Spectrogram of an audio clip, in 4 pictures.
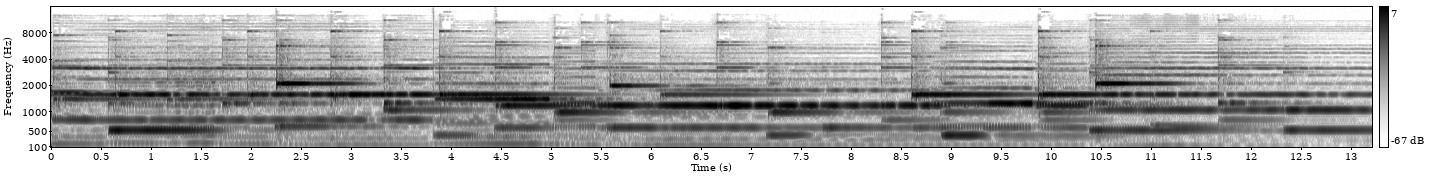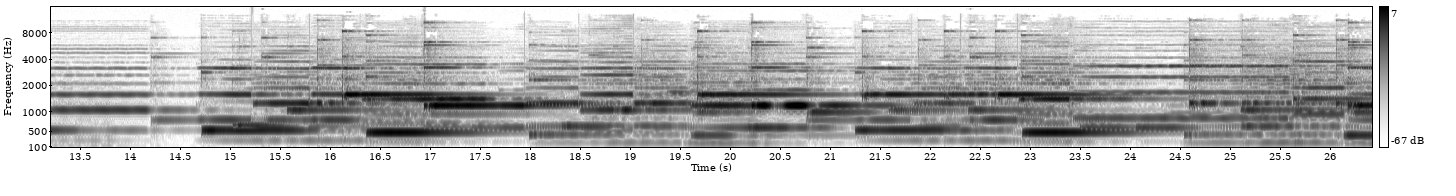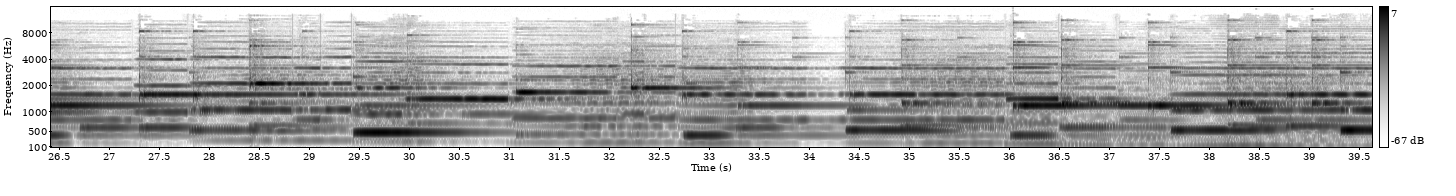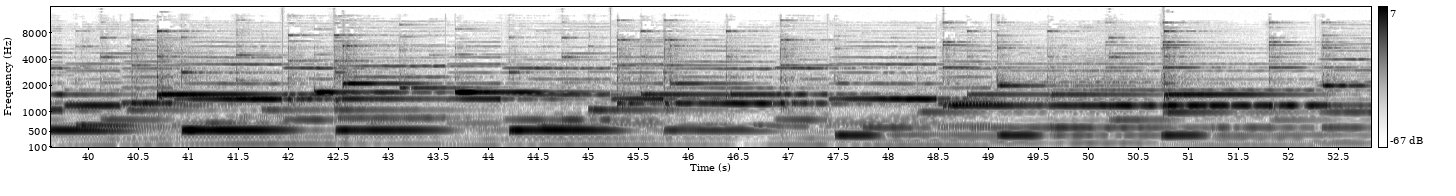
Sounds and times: Music: 0.0s - 52.8s.

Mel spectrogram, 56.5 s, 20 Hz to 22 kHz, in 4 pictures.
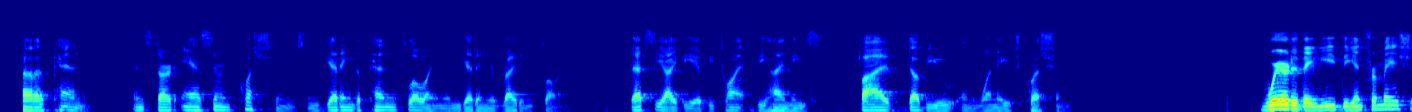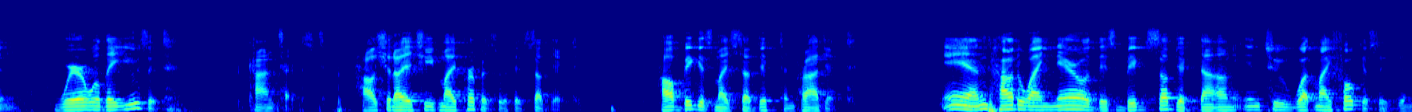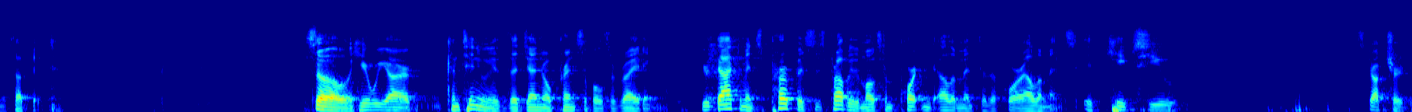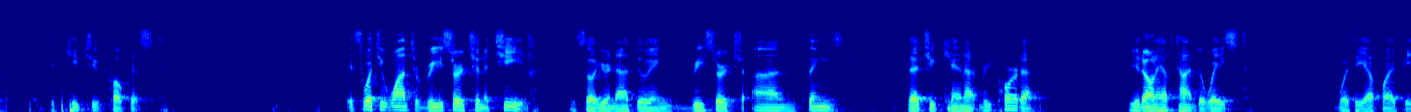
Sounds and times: Speech: 0.2s - 5.7s, 6.3s - 10.9s, 12.6s - 16.0s, 16.6s - 20.0s, 20.7s - 22.8s, 23.5s - 28.9s, 31.3s - 40.1s, 41.8s - 44.2s, 45.8s - 52.8s, 53.7s - 54.9s, 55.7s - 56.4s.

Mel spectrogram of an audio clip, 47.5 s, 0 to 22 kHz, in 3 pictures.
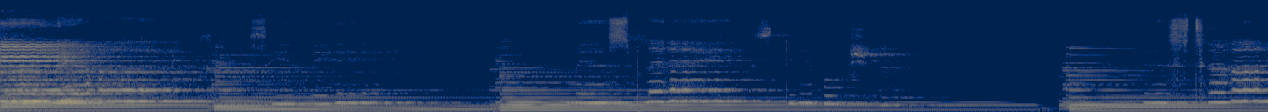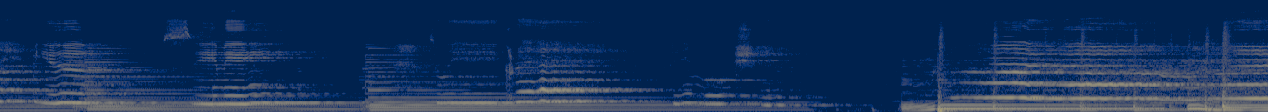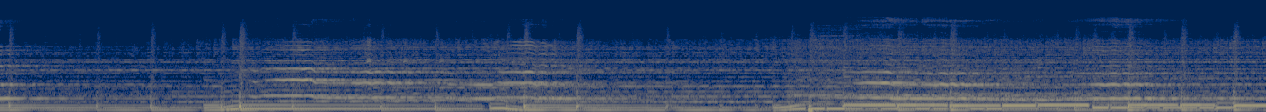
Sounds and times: Music: 0.0s - 47.5s.

